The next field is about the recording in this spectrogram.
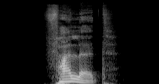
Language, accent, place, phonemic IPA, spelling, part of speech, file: German, Germany, Berlin, /ˈfalət/, fallet, verb, De-fallet.ogg
- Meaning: second-person plural subjunctive I of fallen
